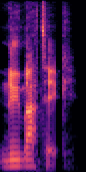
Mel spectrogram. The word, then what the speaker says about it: pneumatic: English is also full of puzzling spellings and silent letters. Like pneumatic and pterodactyl, they both start with the letter P.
